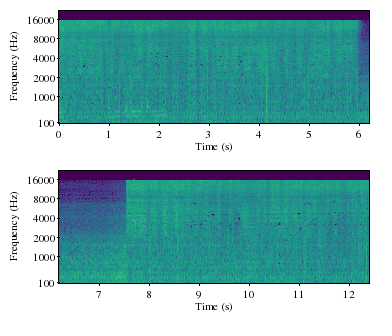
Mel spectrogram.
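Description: Compressed-air blow gun hissing as it blows dust out of a dirty pleated air filter. The air cuts off for about a second and a half just past the middle, then the blast starts again.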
